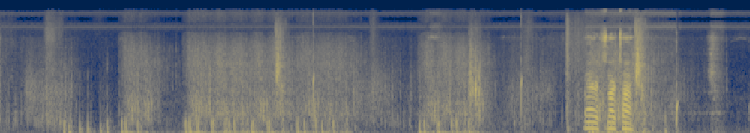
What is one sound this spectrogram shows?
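Blocks crunch and crumble as they are dug out.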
